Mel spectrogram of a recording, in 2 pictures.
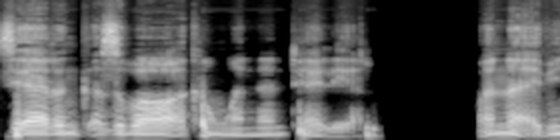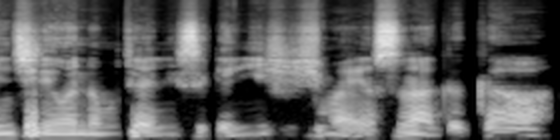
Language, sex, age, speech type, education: Hausa, male, 30-45, spontaneous, tertiary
